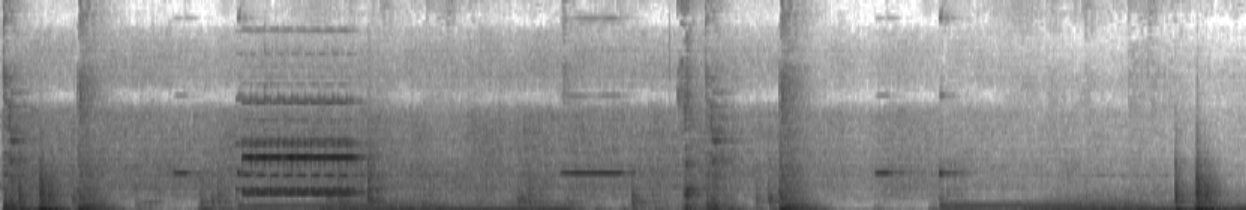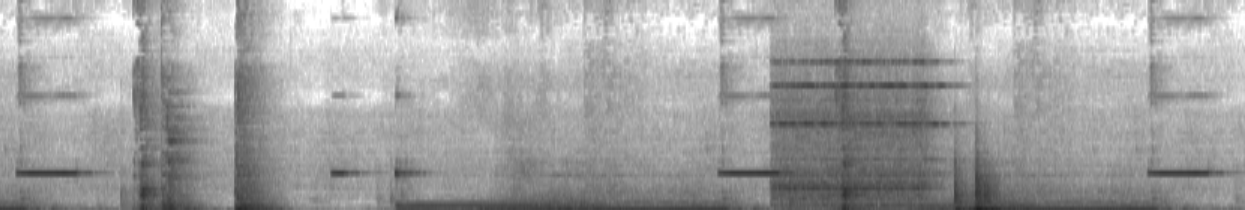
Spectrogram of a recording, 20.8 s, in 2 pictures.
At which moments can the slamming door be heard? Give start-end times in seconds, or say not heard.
0.1-0.7, 9.8-10.3, 18.3-18.9.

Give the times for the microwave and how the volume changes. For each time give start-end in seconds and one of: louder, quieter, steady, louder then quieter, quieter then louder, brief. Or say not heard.
0.0-20.7 steady.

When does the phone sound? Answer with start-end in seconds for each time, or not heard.
1.9-3.3, 16.8-18.4.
